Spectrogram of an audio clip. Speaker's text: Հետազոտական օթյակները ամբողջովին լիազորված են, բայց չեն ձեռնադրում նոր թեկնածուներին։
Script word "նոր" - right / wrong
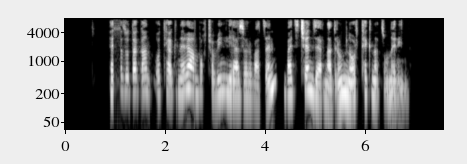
right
